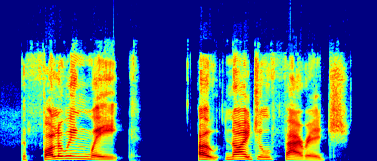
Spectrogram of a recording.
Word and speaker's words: Farage: Oh, Nigel Farage. F A R A G E rhymes with garage. Not the way he says it, but the way I say it, it does.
